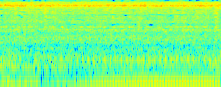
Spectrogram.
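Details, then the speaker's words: Toyota Kijang Super carburettor engine, warm after running a while following the air-leak repair: smooth, even low idle with no hunting, misses or surging; idle holds steady and healthy. "setelah kita pakai agak lama panas insyaah masih oke ya stasionernya"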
